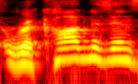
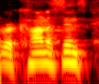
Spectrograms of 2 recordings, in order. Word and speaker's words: recognizance: gonna bring this up it's recognizance not reconnaissance I think Curtis saying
